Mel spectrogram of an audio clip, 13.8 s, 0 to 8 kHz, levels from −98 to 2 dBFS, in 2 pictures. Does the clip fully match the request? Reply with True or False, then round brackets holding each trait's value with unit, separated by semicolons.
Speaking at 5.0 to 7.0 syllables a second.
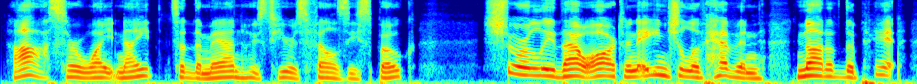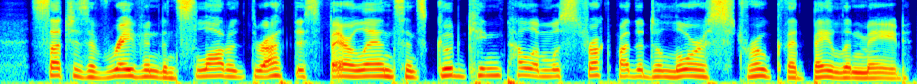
True (5.3 syllables/s)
